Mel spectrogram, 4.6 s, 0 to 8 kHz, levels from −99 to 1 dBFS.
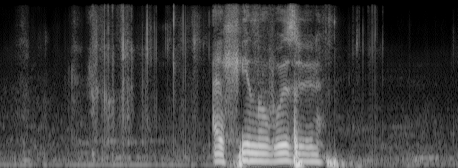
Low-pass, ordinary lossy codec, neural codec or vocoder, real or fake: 7.2 kHz; none; codec, 16 kHz, 2 kbps, X-Codec, HuBERT features, trained on balanced general audio; fake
